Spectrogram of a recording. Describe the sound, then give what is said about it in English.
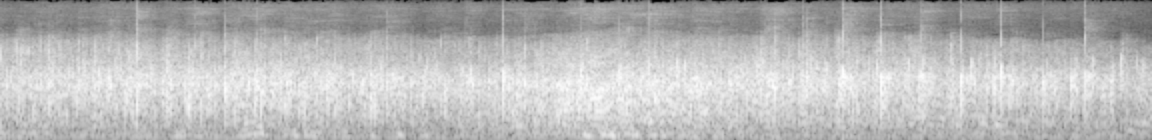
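Sustained applause from a sizable audience at the University of Virginia law school, a dense, steady wash of clapping that stays loud throughout, with a faint murmur of voices mixed in beneath it. “Round of applause”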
